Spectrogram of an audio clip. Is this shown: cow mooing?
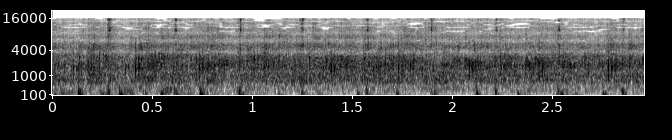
no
